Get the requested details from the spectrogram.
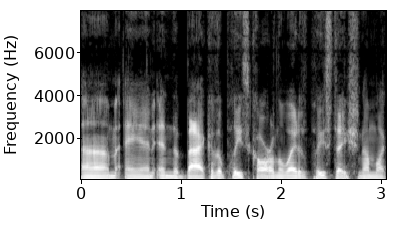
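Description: A man with a Southern US accent, his fairly low voice moving at a very fast pace. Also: very clean recording, silent background. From South Carolina, Greenwood. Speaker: pastor. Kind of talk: casual interview.

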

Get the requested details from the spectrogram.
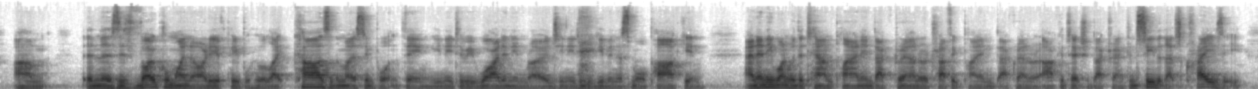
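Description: With an Australian accent, a man talks at a very fast pace in a very deep, low pitch. His voice has vocal fry and ordinary pitch variation. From Brisbane, Australia. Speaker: city councillor. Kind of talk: interview.

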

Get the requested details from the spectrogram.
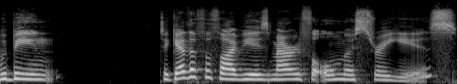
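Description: A woman speaks with an Australian accent at a moderate pace. Her pitch is fairly high. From Tasmania, Australia. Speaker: podcast host. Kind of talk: casual chat.

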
